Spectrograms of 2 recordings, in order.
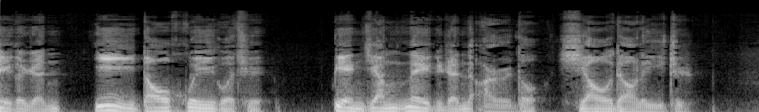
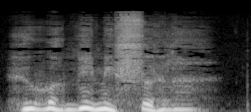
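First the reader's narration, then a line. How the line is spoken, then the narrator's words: Crying. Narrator (Chinese): 这是一个可怜的女孩 哭起来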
